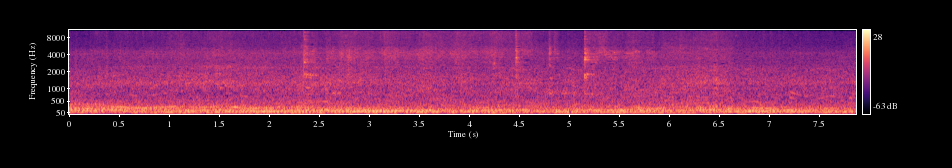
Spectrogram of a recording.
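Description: A metal spatula scrapes and clinks against a wok.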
